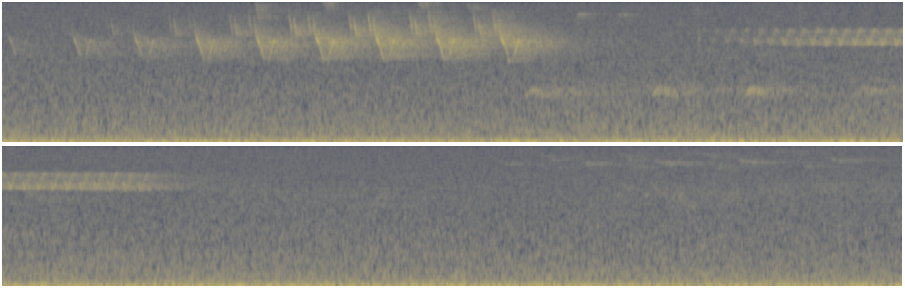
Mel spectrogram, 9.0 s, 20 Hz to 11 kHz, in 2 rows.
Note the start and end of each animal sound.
0.0s-3.0s: Ovenbird (Seiurus aurocapilla)
2.4s-4.7s: American Crow (Corvus brachyrhynchos)
3.4s-5.4s: Pine Warbler (Setophaga pinus)
6.8s-9.0s: Blackburnian Warbler (Setophaga fusca)

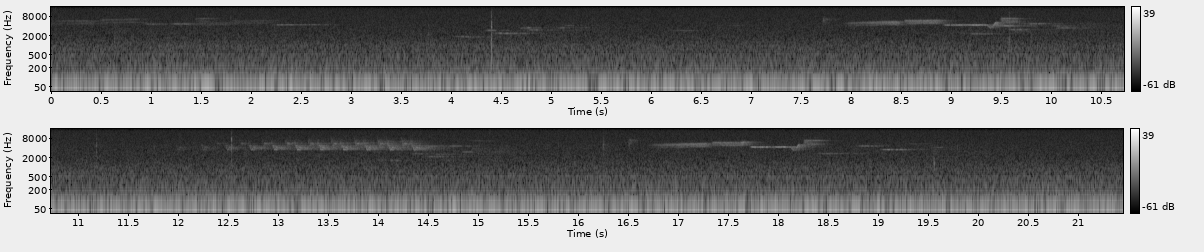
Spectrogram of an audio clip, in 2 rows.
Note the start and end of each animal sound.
0.0s-3.0s: Black-throated Green Warbler (Setophaga virens)
4.1s-5.5s: Hermit Thrush (Catharus guttatus)
7.8s-9.7s: Black-throated Green Warbler (Setophaga virens)
9.1s-10.3s: Hermit Thrush (Catharus guttatus)
12.0s-14.6s: Ovenbird (Seiurus aurocapilla)
13.8s-15.3s: Black-throated Green Warbler (Setophaga virens)
14.0s-15.4s: Hermit Thrush (Catharus guttatus)
16.7s-18.5s: Black-throated Green Warbler (Setophaga virens)
18.3s-19.6s: Hermit Thrush (Catharus guttatus)

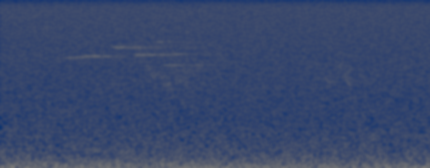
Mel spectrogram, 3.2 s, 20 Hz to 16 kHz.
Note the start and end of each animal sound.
0.2s-1.9s: Hermit Thrush (Catharus guttatus)

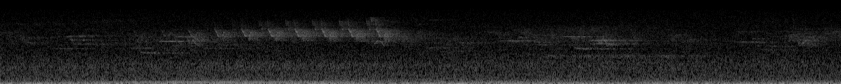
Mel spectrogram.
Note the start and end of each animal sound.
0.0s-1.2s: Eastern Wood-Pewee (Contopus virens)
0.0s-8.4s: Red-eyed Vireo (Vireo olivaceus)
0.3s-2.1s: Wood Thrush (Hylocichla mustelina)
1.5s-4.1s: Ovenbird (Seiurus aurocapilla)
4.9s-6.5s: Wood Thrush (Hylocichla mustelina)
7.2s-8.1s: Wood Thrush (Hylocichla mustelina)

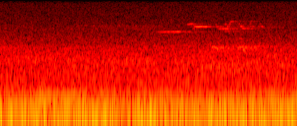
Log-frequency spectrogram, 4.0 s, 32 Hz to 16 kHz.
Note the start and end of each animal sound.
1.0s-2.1s: Pine Warbler (Setophaga pinus)
2.0s-3.5s: Hermit Thrush (Catharus guttatus)
2.7s-3.5s: American Crow (Corvus brachyrhynchos)

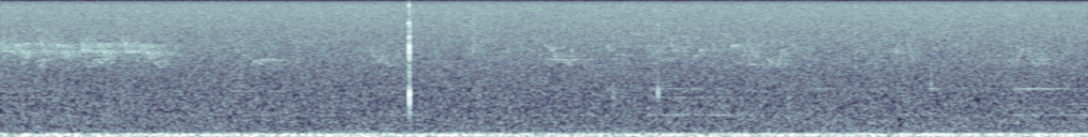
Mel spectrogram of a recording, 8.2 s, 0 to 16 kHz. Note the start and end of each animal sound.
0.0s-1.2s: Ovenbird (Seiurus aurocapilla)
0.0s-8.2s: Red-eyed Vireo (Vireo olivaceus)
4.4s-6.0s: Ovenbird (Seiurus aurocapilla)

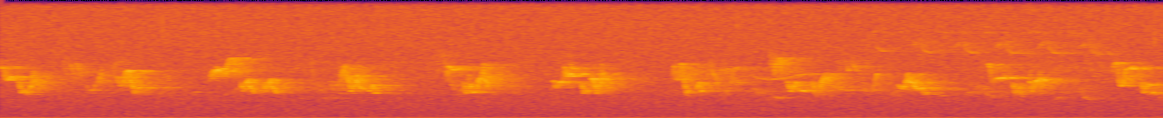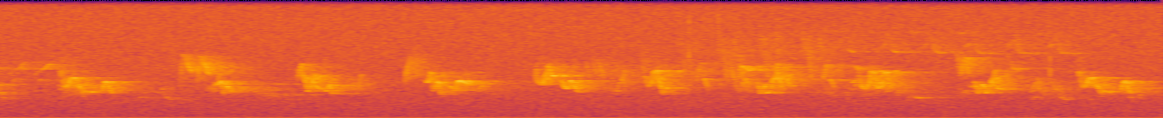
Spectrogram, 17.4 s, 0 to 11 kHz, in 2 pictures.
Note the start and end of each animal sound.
0.0s-17.4s: Red-eyed Vireo (Vireo olivaceus)
5.1s-6.5s: Eastern Wood-Pewee (Contopus virens)
6.5s-8.4s: Black-and-white Warbler (Mniotilta varia)
12.9s-15.2s: Ovenbird (Seiurus aurocapilla)
15.2s-16.8s: Black-and-white Warbler (Mniotilta varia)

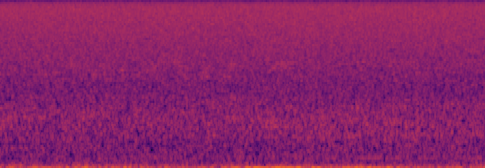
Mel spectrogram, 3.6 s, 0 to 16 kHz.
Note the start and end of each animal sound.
0.5s-2.3s: Purple Finch (Haemorhous purpureus)

